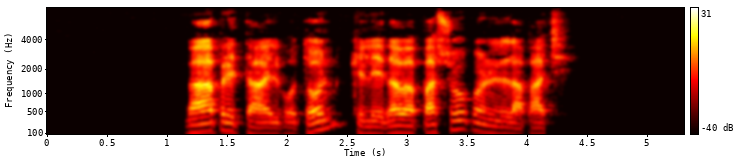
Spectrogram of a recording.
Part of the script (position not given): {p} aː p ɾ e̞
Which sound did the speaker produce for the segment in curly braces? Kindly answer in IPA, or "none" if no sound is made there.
b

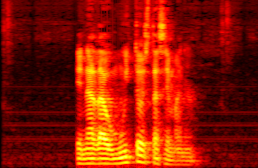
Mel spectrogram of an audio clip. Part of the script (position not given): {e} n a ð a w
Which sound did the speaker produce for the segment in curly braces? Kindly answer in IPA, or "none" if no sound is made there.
e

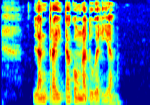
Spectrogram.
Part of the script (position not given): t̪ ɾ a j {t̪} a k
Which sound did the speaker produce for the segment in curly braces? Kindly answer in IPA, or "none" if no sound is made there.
t̪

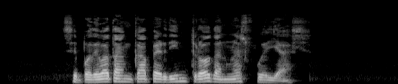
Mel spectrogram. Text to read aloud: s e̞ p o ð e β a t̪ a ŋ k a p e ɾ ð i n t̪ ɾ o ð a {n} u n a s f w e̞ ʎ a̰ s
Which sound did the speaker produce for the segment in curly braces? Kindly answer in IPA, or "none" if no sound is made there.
n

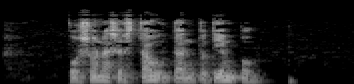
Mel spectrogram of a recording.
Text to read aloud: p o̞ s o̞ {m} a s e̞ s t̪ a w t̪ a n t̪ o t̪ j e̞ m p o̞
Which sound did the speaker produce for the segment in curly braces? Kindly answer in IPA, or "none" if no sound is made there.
n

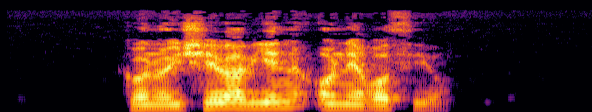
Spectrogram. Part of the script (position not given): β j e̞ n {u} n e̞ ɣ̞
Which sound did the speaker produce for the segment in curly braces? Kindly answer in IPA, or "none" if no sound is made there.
o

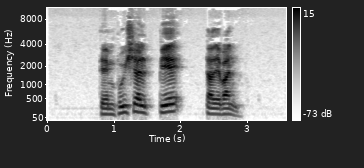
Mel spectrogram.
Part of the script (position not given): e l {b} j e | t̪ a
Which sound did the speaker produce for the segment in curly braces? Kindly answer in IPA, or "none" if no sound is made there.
p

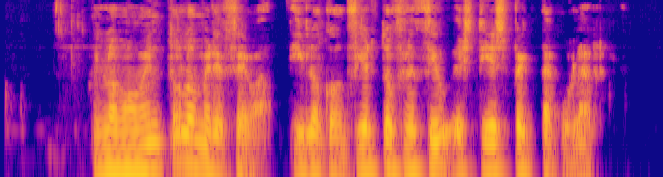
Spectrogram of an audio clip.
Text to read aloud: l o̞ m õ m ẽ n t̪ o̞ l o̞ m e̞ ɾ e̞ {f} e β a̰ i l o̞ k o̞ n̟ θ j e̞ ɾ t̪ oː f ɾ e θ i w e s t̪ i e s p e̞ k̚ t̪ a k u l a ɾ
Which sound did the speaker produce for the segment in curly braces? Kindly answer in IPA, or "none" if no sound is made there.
θ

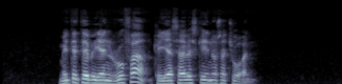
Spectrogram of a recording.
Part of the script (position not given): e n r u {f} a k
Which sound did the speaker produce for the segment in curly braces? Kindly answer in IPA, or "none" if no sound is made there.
f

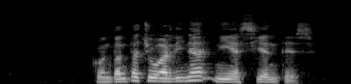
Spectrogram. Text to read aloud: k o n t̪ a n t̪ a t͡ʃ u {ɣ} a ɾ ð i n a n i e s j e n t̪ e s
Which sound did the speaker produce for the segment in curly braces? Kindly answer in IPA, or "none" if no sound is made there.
ɣ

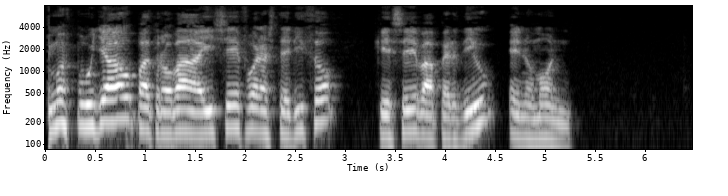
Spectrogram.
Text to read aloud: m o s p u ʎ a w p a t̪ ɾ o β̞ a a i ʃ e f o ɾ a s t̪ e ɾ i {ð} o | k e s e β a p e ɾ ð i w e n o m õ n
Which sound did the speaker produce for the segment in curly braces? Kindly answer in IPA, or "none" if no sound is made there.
θ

